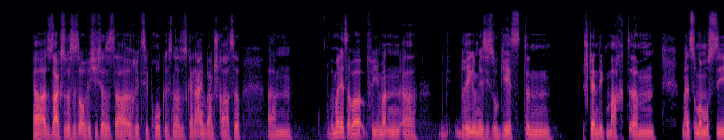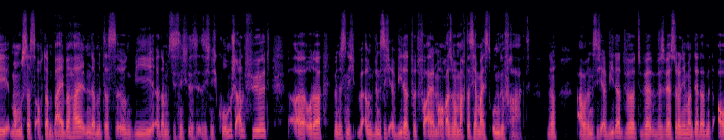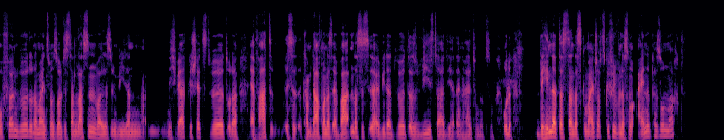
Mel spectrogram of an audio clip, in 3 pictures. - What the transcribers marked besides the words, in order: none
- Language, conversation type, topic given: German, podcast, Welche kleinen Gesten stärken den Gemeinschaftsgeist am meisten?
